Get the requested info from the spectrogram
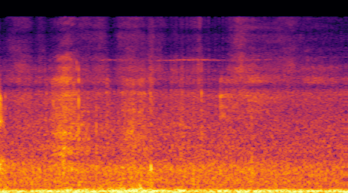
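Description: Wind buffeting the microphone as a steady, fluttering low rumble, over a faint hiss of road traffic.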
